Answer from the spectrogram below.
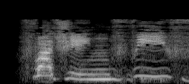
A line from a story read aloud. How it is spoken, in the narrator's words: gibbered in its whining, droning insect's voice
